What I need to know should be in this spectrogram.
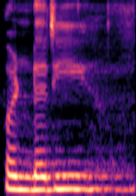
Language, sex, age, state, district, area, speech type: Goan Konkani, female, 18-30, Goa, Murmgao, urban, spontaneous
